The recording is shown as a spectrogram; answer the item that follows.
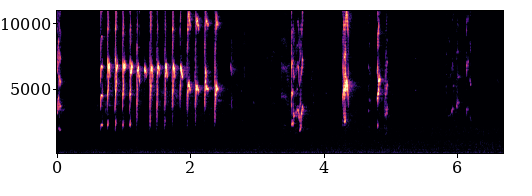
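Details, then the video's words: Caged lovebird parrots in loud, frequent chatter: a quick run of about fifteen evenly spaced high ticking chirps, then scattered single sharp squeaks after a pause. "Как поёт неразлучник"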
